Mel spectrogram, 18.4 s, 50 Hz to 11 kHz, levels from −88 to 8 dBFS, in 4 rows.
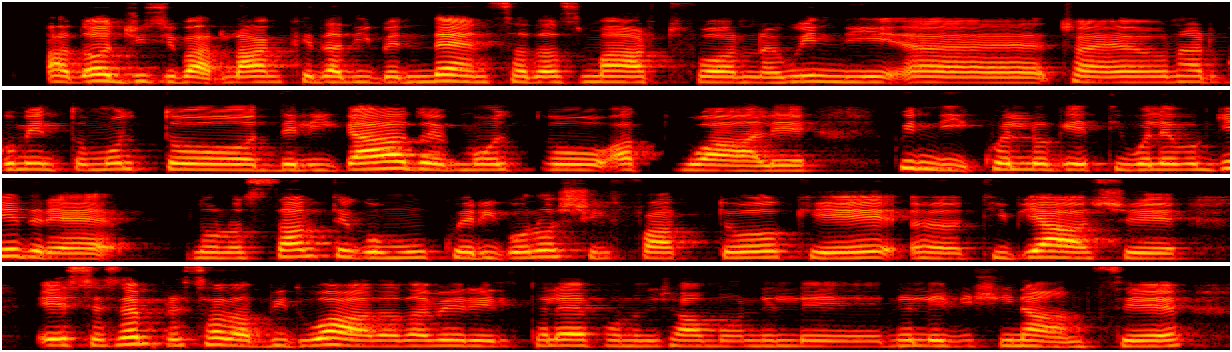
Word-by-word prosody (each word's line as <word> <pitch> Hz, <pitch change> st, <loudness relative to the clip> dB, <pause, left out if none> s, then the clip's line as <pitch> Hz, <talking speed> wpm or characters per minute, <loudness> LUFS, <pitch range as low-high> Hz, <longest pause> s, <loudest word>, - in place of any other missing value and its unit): ad 225 Hz, 0 st, 0 dB
oggi 245 Hz, -1 st, +5 dB
si 220 Hz, -1 st, -5 dB
parla 210 Hz, -1 st, +2 dB
anche 215 Hz, +1 st, 0 dB
da 215 Hz, -1 st, +2 dB
dipendenza 215 Hz, +1 st, +1 dB
da 210 Hz, 0 st, +1 dB
smartphone, 210 Hz, -1 st, -1 dB
quindi, 215 Hz, -1 st, -1 dB
ehm, 200 Hz, -2 st, -1 dB
cioè 210 Hz, -3 st, -1 dB
è 210 Hz, 0 st, -1 dB
un 210 Hz, +1 st, -5 dB
argomento 225 Hz, +1 st, -2 dB
molto 230 Hz, -2 st, +2 dB
delicato 235 Hz, +5 st, +4 dB
e 225 Hz, -, +2 dB
molto 220 Hz, 0 st, -2 dB
attuale. 205 Hz, -3 st, -1 dB, 0.2 s
Quindi 245 Hz, -, -3 dB
quello 230 Hz, -1 st, +2 dB
che 225 Hz, 0 st, 0 dB
ti 230 Hz, -, -10 dB
volevo 225 Hz, +1 st, +1 dB
chiedere 245 Hz, -3 st, 0 dB
è: 195 Hz, -1 st, -1 dB, 0.2 s
nonostante 250 Hz, +5 st, -1 dB
comunque 225 Hz, +1 st, -1 dB
riconosci 225 Hz, +3 st, -1 dB
il 215 Hz, -, -13 dB
fatto 220 Hz, +1 st, 0 dB
che, 225 Hz, -1 st, +2 dB
ehm, 200 Hz, -2 st, -4 dB
ti 220 Hz, +2 st, -10 dB
piace 215 Hz, -4 st, +2 dB, 0.3 s
e 240 Hz, +1 st, +4 dB
sei 235 Hz, -2 st, -1 dB
sempre 270 Hz, -2 st, +1 dB
stata 245 Hz, -1 st, +1 dB
abituata 225 Hz, 0 st, +2 dB
ad 210 Hz, -, -4 dB
avere 215 Hz, 0 st, 0 dB
il 205 Hz, 0 st, -8 dB
telefono 225 Hz, -1 st, -1 dB
diciamo 210 Hz, -1 st, -5 dB
nelle 205 Hz, -1 st, -7 dB
nelle 220 Hz, 0 st, 0 dB
vicinanze, 210 Hz, 0 st, -2 dB
220 Hz, 160 wpm, -23 LUFS, 210-230 Hz, 0.3 s, oggi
